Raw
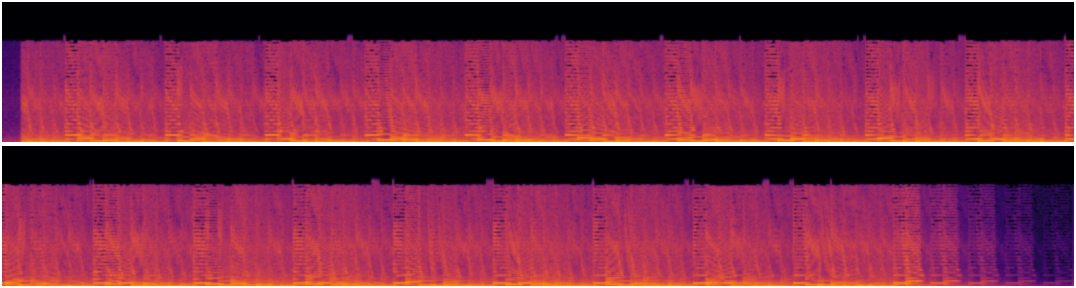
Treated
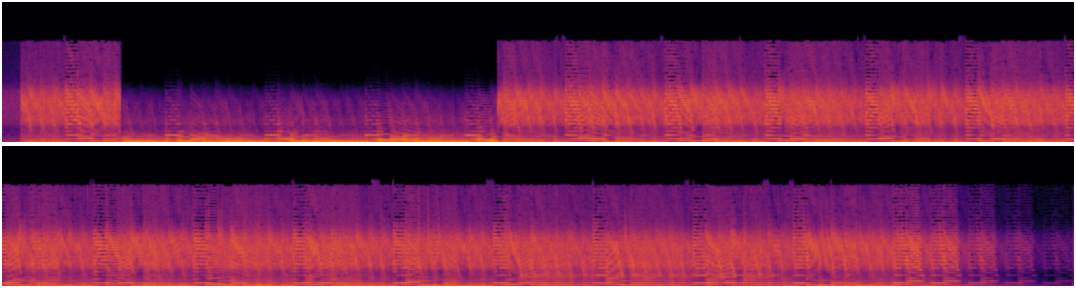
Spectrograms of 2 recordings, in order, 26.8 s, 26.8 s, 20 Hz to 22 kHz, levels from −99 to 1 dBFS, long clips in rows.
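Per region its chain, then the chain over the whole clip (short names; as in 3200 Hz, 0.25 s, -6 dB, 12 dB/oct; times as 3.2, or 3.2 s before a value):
1.49–6.2 LPF 1100 Hz + low shelf 190 Hz +9 dB
19.87–23.17 HPF 190 Hz 24 dB/oct + bell 1800 Hz +10 dB 0.86 oct
whole clip: band shelf 4900 Hz +15 dB; limiter -13 dBFS; gain -5.5 dB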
